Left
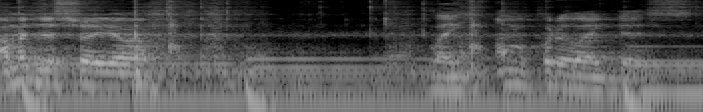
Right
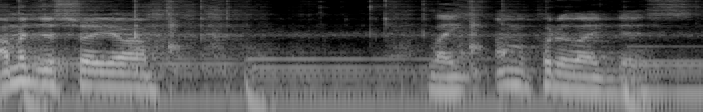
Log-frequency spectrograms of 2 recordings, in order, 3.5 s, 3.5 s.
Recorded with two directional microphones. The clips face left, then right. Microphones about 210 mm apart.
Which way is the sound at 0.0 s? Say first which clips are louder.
Right 4 dB; 45° right (ahead or behind).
